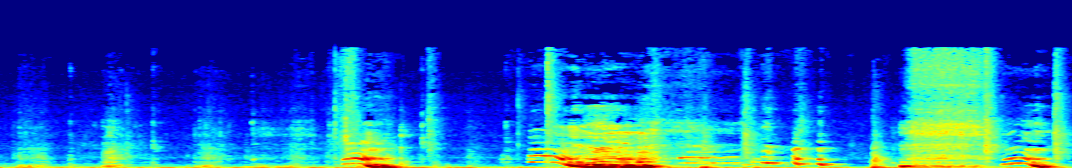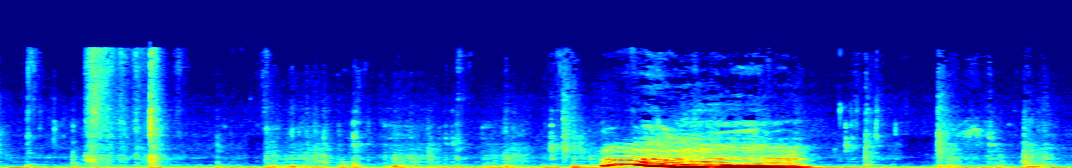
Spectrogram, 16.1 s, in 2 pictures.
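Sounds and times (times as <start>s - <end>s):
cracker crunch: 0.0s - 4.2s, 8.2s - 12.6s, 14.3s - 16.0s
chewing clicks: 0.2s - 4.0s, 14.4s - 16.0s
person humming mm: 12.6s - 14.3s.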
